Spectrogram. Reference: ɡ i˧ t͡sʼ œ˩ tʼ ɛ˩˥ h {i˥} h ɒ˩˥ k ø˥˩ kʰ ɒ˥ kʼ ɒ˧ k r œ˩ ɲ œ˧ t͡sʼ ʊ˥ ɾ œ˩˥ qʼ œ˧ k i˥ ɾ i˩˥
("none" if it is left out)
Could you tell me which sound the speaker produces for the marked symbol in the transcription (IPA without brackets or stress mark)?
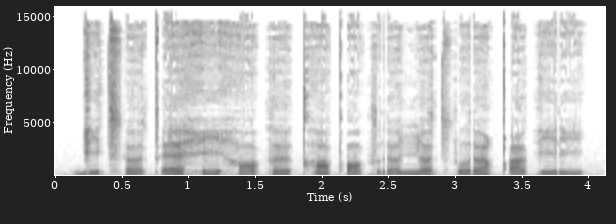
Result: i˥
